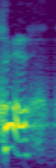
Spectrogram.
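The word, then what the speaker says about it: Koch: My last name is K O C H. It's meant to be pronounced coke, but if you're living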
